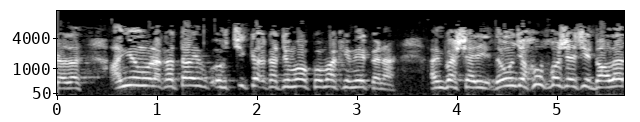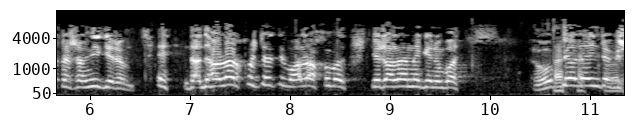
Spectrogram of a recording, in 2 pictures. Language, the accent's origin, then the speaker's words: Persian; Afghanistan; ما خودم پورا افغان هستم،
